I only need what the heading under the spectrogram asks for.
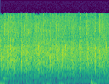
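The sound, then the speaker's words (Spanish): Applause from the radio audience in Málaga: dense, steady clapping that holds at an even level for the whole stretch, with no talk over it. “Y los aplausos de los oyentes de Málaga.”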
